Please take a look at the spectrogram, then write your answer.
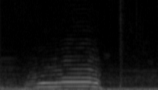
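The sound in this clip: A cow moos once on a pasture at a Danish wind turbine test site. The single low call is drawn out for about a second over a steady background hum.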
